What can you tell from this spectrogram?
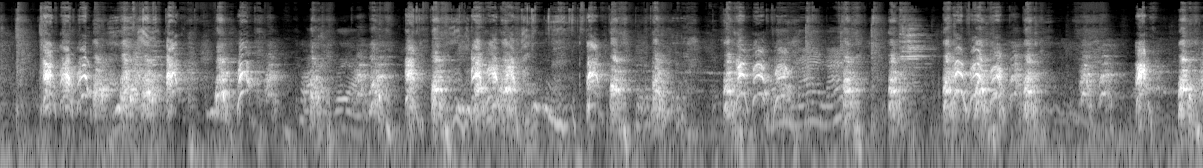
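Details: Cute little puppy barking in short, high, yappy bursts, repeated in quick clusters with brief pauses throughout, with possible human voices mixed in.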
